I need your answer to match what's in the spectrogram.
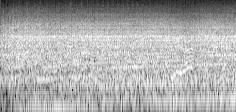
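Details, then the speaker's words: Nissan GQ Patrol AC compressor, metallic paste found in degassed system: metallic chattering over idle, harsher when revved; compressor sounds upset; AC compressor failing. "And the reason why I'm playing around with this compressor is because we had like a real metally paste throughout the gas and it was making a gangster chattering noise."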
